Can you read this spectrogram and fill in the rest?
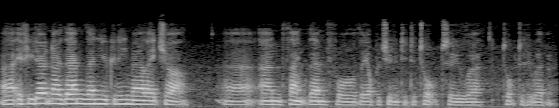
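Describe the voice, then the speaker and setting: A man talks through job interview tips in a mellow, warm voice, and he often stops on "uh". The sound is a little dull and muffled, like a modest home recording. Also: medium pitch, fairly even intonation, normal speed, vocal fry. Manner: plain-spoken, many "uh" fillers. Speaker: career coach. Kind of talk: webinar advice talk.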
